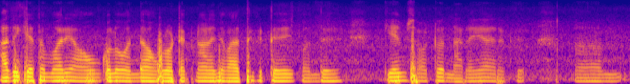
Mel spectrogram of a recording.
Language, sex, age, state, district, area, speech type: Tamil, male, 18-30, Tamil Nadu, Sivaganga, rural, spontaneous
